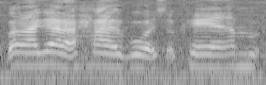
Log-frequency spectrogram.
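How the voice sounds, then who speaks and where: A man with a high voice giving a casual tarot reading at work, chatty, swearing now and then, repeating himself. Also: level tone, a little fast, noisy background. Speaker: tarot reader.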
